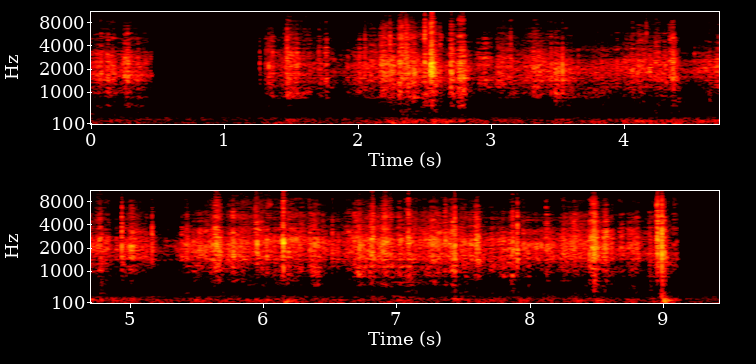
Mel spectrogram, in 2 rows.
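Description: Long acrylic nails scratch and tap along a white plastic wall tile embossed with a raised brick pattern. The sound is a bright, dry scraping rasp mostly above 1 kHz, broken by short sharp taps and a brief pause near the start, before it cuts off at the end.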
